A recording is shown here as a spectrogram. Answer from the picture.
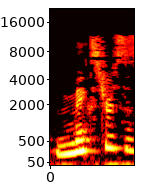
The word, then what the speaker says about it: Mixtress: And again, mixtress is with an X. A lot of people like think I'm just mispronouncing mistress, but it's mix because music, mixtape, Mixtress.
